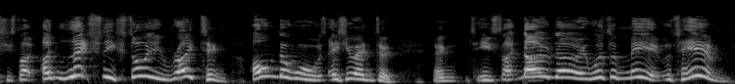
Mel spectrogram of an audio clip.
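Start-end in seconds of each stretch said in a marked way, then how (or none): 0.4-4.0 high-pitched indignant retelling; mock accusation. Acted accusation in retold quarrel. 5.2-7.3 high, loud panicked denial; hammed-up high-voiced denial; mock protest. Acted denial in retold quarrel.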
